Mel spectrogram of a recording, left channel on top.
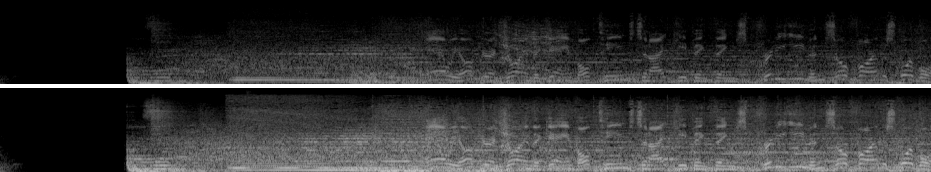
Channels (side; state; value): left; quieter; 14.3 dB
